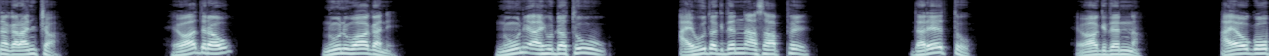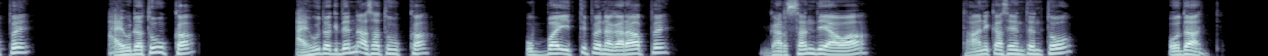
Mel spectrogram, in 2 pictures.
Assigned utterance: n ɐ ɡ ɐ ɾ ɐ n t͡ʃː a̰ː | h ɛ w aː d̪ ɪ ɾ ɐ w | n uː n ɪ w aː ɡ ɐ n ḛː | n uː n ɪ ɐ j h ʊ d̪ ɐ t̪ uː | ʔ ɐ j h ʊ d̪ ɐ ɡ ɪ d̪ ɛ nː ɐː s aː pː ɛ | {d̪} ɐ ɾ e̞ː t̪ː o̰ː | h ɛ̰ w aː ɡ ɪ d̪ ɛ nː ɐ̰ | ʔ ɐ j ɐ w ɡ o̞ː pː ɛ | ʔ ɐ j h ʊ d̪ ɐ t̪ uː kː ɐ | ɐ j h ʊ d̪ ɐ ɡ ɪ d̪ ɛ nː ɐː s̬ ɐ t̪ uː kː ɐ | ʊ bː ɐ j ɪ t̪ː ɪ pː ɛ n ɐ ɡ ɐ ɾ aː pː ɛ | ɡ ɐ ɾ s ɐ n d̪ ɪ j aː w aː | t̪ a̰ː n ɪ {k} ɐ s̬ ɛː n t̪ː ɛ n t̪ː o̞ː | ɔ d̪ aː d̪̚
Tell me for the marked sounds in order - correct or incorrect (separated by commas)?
correct, correct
